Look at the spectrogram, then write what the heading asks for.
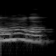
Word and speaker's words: Mernagh: You didn't pronounce the G. Yeah, I would avoid the G.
